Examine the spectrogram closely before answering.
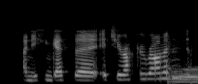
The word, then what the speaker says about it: Ichiraku: while you're there and you can get the ichiraku ramen is how you say it yes yeah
